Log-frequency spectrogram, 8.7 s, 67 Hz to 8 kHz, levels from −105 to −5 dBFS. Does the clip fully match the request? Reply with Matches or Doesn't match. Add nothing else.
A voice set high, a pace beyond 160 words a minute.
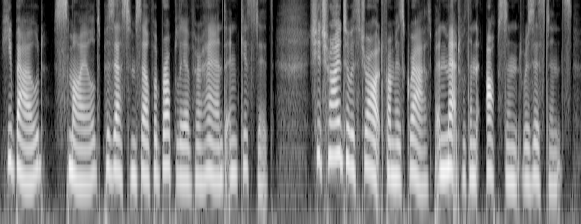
Matches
